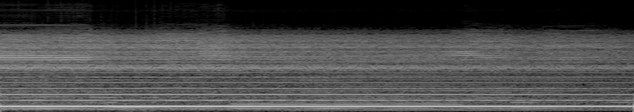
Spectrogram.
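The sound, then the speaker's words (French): A loud, sustained feedback howl of stacked, distorted tones rings steadily for about ten seconds, dense and unbroken, with no voices. “Bah ouais, on aime ça les Larsen”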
